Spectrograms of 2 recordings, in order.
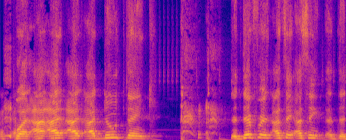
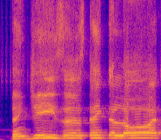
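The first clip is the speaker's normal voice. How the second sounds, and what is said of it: Cardi B impression, smoky old-lady voice. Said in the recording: “good impression. ... I know it's bad. I sound like I'm an old lady that smokes”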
